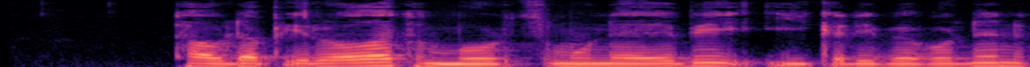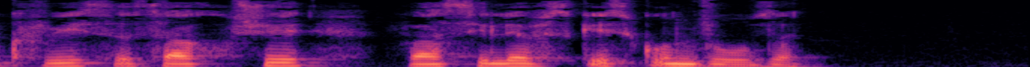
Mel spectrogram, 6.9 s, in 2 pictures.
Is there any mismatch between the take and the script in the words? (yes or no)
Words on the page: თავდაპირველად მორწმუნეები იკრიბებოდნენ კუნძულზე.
yes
